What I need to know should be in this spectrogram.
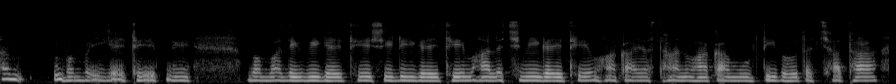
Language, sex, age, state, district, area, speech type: Hindi, female, 45-60, Uttar Pradesh, Jaunpur, rural, spontaneous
